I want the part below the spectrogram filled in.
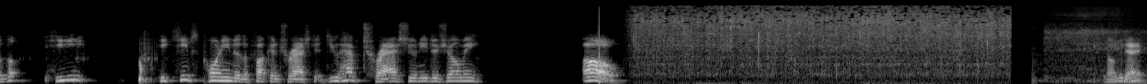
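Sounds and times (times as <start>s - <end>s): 
speech: 0.0s - 4.9s, 5.8s - 6.6s, 11.0s - 11.4s
food sizzling while frying in a hot pan: 6.2s - 11.4s.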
